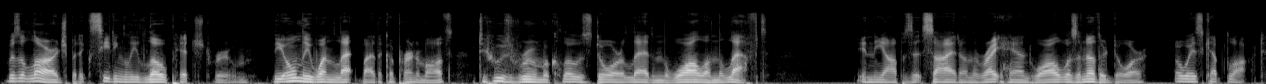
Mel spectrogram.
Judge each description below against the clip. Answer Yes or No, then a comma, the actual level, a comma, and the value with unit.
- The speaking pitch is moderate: No, low, 110 Hz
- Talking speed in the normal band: No, fast, 210 wpm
